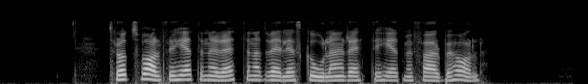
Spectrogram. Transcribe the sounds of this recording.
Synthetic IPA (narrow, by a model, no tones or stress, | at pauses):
t̪ʰɾɔt̪svɑːlfɾiːɦeːt̪ənæːɛt̪ːənat̪vɛljaskuːlaɛnɾɛt̪ʰːɪɡheːt̪meːd̪fœːɾbɛɦɔlː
